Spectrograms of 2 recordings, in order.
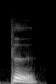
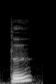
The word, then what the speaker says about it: peut: Then il, elle, peut, so you will put T at the end, you don't pronounce it. Il peut, elle peut.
